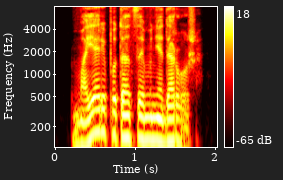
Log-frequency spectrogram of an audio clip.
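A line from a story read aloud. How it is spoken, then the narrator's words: Calm man. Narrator (Russian): спокойно произнес мужчина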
